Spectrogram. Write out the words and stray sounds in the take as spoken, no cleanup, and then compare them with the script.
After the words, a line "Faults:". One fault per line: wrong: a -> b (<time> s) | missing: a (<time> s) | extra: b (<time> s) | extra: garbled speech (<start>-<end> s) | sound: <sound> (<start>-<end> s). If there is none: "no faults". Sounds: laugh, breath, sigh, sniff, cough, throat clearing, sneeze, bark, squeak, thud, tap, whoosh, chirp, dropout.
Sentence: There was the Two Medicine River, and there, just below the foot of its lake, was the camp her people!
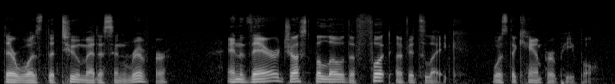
There was the Two Medicine River, and there, just below the foot of its lake, was the camp her people!
Faults:
sound: dropout (1.5-1.6 s)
